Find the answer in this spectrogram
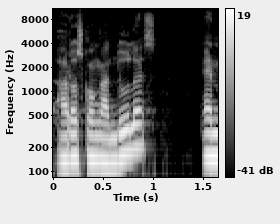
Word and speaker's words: gandules: And like the it's like they're granduls when you read it. It's right. Grand, but like I learned that like we pronounce it in my family, gandules. Like we don't even say the R.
